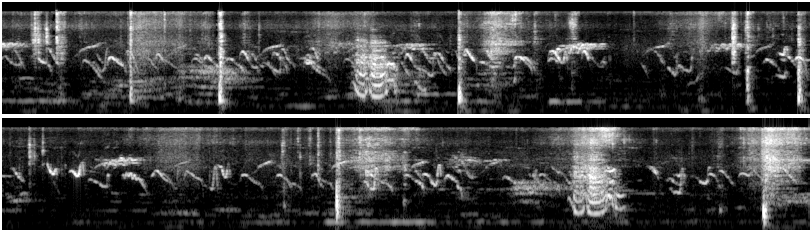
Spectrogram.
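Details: Dakhni grey francolin (Ortygornis pondicerianus) chicks give a busy, constantly overlapping chorus of thin, high peeps and short chirps, with sharp taps or clicks and a low hum behind.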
